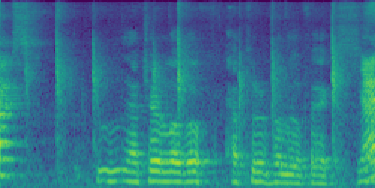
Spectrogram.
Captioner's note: voiceover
